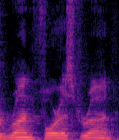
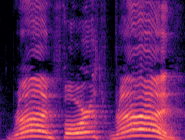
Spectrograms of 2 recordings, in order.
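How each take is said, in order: First: Said in the usual way. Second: Loud high drawn-out yell; urgent calling out. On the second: Shown as a demonstration. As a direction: holler it slowly at full volume, way up high. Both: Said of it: "That's the way it's supposed to be done".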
